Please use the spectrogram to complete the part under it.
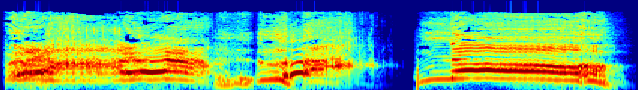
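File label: bow, Spanish; God of War Collection Volume 2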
